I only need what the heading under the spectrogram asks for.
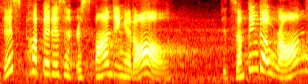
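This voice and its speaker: Cute little fairy sidekick, childlike and chirpy, extremely high, over loud music. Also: female voice, sing-song, moderate pace, heavily acted. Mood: curious. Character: small childlike floating fairy companion, naive and chatty. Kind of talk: video game voice acting.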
